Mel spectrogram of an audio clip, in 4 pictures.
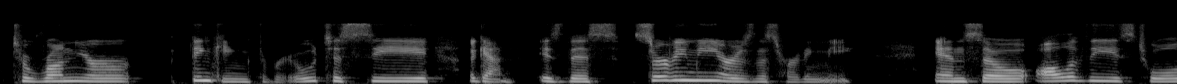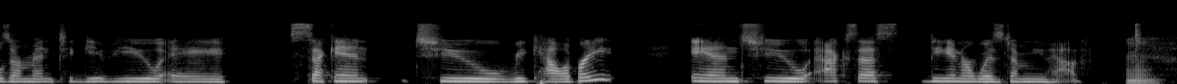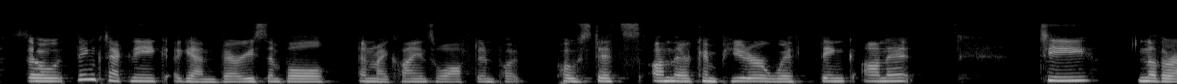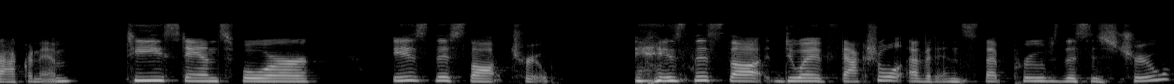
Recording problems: wrong speed and pitch; too slow and too low; 0.7 times normal speed
garbled, watery; slightly; nothing above 6.5 kHz

